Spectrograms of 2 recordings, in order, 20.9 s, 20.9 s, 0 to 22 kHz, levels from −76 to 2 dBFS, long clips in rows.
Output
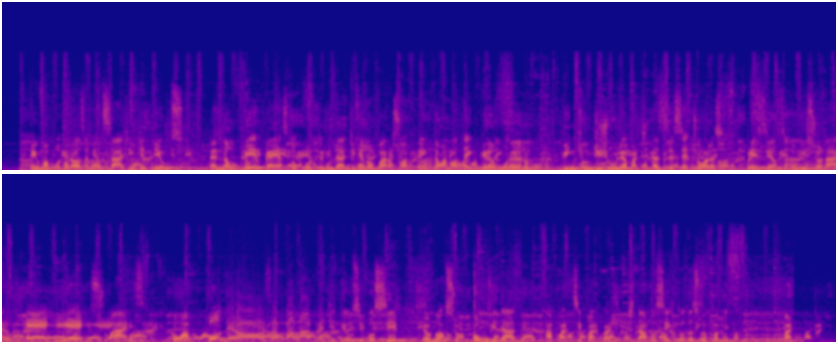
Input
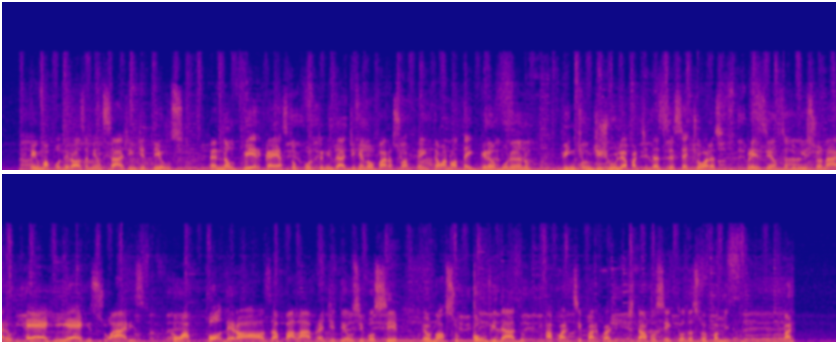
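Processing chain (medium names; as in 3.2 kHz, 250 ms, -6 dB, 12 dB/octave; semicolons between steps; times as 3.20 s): vibrato 3.5 Hz 5.3 cents; repeats whose band climbs or falls 127 ms, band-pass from 280 Hz, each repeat 1.4 oct, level -2 dB; 13.11–14.70 s: hard clipper -22 dBFS, distortion -18 dB; trim -5 dB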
